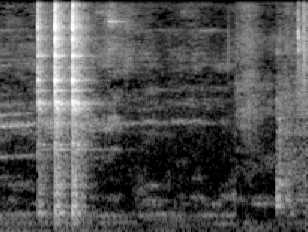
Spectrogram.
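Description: Spoons knock against dishes while semiya payasam is served: three quick, bright clinks close together, a stretch of soft scraping, then another knock near the end.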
